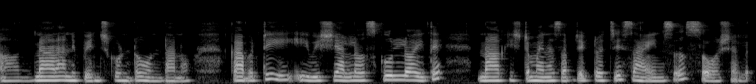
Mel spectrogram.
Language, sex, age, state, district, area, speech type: Telugu, female, 60+, Telangana, Ranga Reddy, rural, spontaneous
